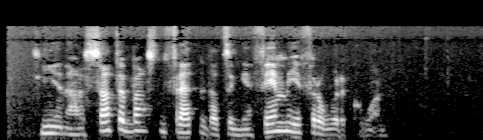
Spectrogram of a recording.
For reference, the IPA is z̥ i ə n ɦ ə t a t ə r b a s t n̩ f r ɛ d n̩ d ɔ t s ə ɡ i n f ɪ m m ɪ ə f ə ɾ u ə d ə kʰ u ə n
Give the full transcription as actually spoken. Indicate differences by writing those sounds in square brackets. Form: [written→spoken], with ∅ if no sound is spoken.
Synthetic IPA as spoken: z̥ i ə n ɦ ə [t→s] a t ə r b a s t n̩ f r ɛ [d→t] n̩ d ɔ t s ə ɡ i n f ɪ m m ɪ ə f ə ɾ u ə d ə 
